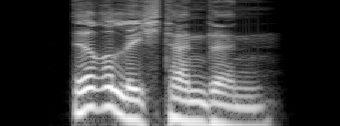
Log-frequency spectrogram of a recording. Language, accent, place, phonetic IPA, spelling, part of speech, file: German, Germany, Berlin, [ˈɪʁˌlɪçtɐndn̩], irrlichternden, adjective, De-irrlichternden.ogg
- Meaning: inflection of irrlichternd: 1. strong genitive masculine/neuter singular 2. weak/mixed genitive/dative all-gender singular 3. strong/weak/mixed accusative masculine singular 4. strong dative plural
